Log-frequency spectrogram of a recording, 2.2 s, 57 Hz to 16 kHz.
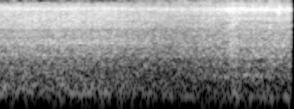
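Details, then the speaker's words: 1997 Ford Expedition just after serpentine belt replacement, camera close to the engine: an even, steady idle hum with no squeal or chirp. It sounds better than before the repair; normal belt drive. "I'd say it sounds better when you we got to pronounce this this repair job"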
